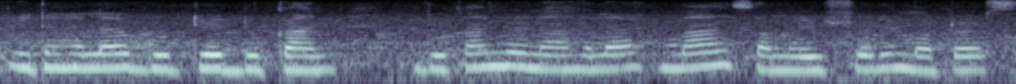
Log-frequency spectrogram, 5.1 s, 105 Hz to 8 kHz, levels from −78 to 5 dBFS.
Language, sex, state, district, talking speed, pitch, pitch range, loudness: Odia, female, Odisha, Sambalpur, 120 wpm, 235 Hz, 230-250 Hz, -16 LUFS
